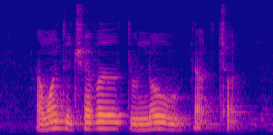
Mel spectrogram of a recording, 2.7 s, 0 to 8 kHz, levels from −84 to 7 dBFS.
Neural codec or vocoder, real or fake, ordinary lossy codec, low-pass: none; real; none; 7.2 kHz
